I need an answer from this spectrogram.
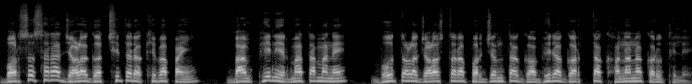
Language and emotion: Odia, neutral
